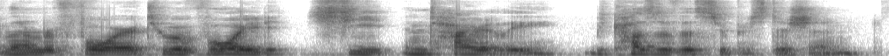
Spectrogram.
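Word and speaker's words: 四: youri your oi or your Chinese reading is pronounced she the way that you say is also she sometimes also read as shini but not even just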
